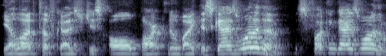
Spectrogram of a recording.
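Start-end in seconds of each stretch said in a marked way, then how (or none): 2.0-2.8 high, louder heated jab. Real, not acted. Ranting about the stepdad. 2.9-3.8 high heated repeat. Real, not acted. Ranting about the stepdad.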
